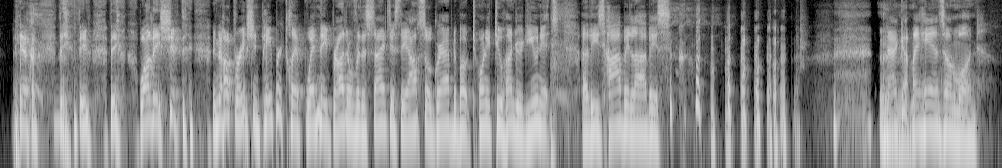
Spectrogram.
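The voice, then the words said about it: Redneck character voice. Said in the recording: “that's my redneck who's really into RVs and he knows all the backstories”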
